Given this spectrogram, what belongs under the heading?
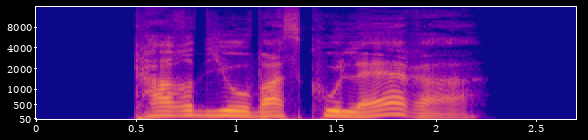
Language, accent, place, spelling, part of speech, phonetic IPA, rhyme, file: German, Germany, Berlin, kardiovaskulärer, adjective, [kaʁdi̯ovaskuˈlɛːʁɐ], -ɛːʁɐ, De-kardiovaskulärer.ogg
- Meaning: inflection of kardiovaskulär: 1. strong/mixed nominative masculine singular 2. strong genitive/dative feminine singular 3. strong genitive plural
